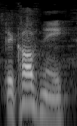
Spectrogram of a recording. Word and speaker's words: Duchovny: Duchovny, and Carol O'Connor.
